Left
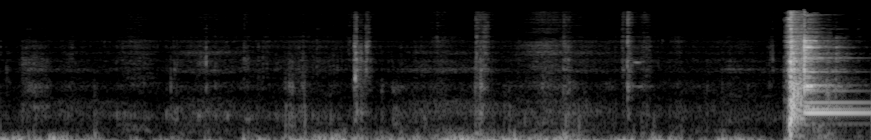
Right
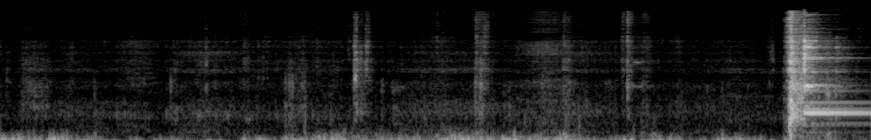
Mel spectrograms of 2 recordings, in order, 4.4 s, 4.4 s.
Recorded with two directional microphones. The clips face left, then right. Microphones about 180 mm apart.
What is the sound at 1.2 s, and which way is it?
Biting, 40° left (ahead or behind).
